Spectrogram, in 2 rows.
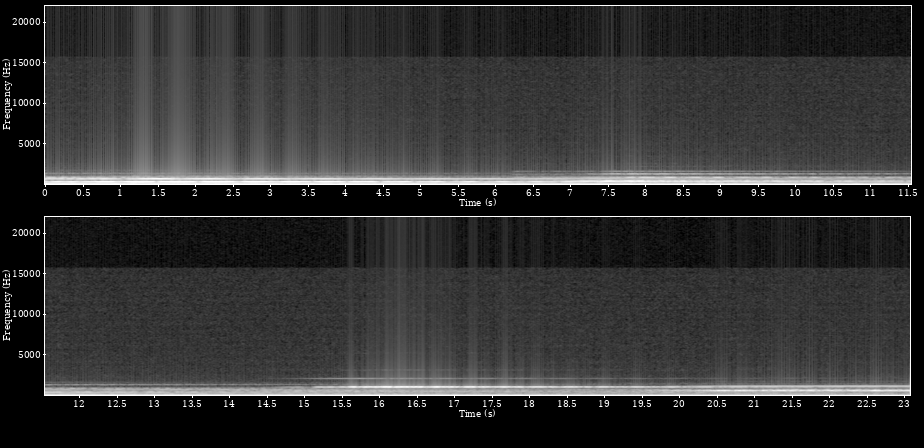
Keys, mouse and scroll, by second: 0.2-1.0 scroll up 8, 1.0 middle click, 1.4 click, 1.6 Tab, 2.3 3, 2.4 click, 2.9 e, 4.1 s, 6.3 Tab, 6.6 z, 7.2 click, 8.0 shift+click, 8.3 z, 9.0 Tab, 9.3 z, 9.7 middle click, 10.2 click, 10.4 b, 10.9 z, 11.2 g, 12.8 alt+middle click, 13.0-13.7 alt+scroll up 1, 13.7 g, 15.0 scroll up 2, 15.2 2, 15.6 click, 16.1 click, 16.3-18.3 typing, 17.8 click, 19.2 click, 19.4 b, 19.6 g, 21.2 g, 22.8 click.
